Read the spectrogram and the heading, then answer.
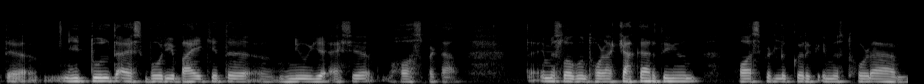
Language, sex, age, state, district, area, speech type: Kashmiri, male, 30-45, Jammu and Kashmir, Bandipora, rural, spontaneous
